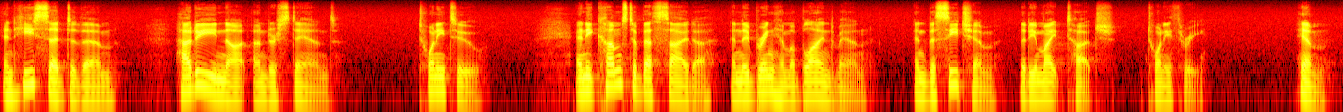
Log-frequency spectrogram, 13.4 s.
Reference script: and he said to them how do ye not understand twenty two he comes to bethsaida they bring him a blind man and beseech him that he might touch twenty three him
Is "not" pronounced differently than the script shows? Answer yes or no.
no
